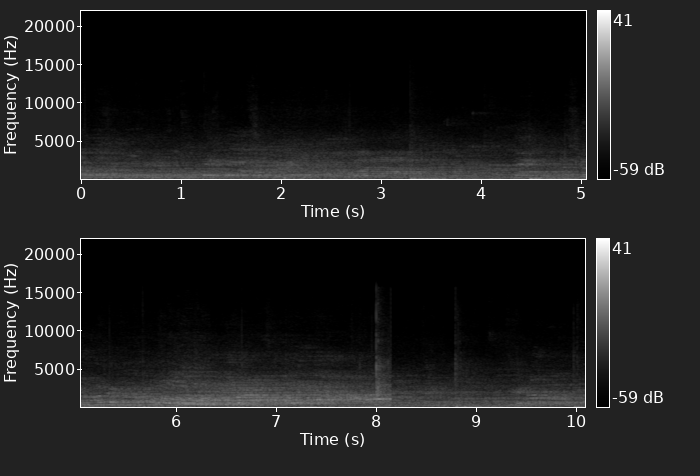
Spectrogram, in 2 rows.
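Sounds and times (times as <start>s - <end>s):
voices calling out in echoing hall: 0.0s - 10.0s.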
